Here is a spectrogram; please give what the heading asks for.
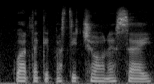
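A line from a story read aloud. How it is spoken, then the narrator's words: Grumbling. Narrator (Italian): brontolava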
